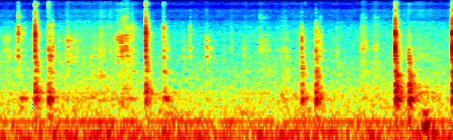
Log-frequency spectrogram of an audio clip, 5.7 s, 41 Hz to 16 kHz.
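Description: Bambu Lab P1S control-panel buttons clicking as they are pressed to navigate the printer's menu: about ten short, sharp clicks at irregular intervals, some in quick pairs, over a faint steady low hum.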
